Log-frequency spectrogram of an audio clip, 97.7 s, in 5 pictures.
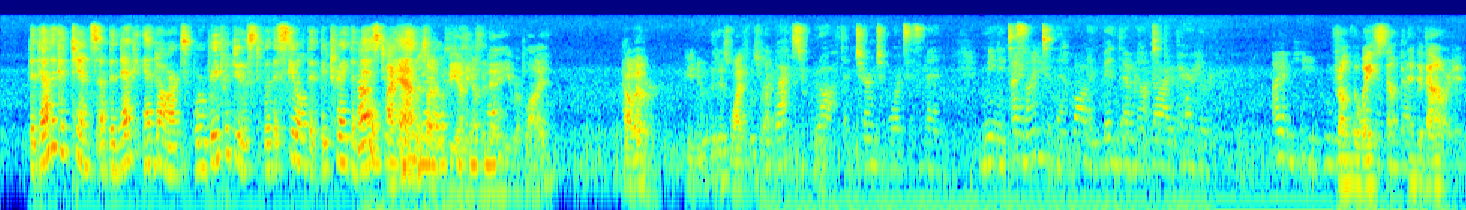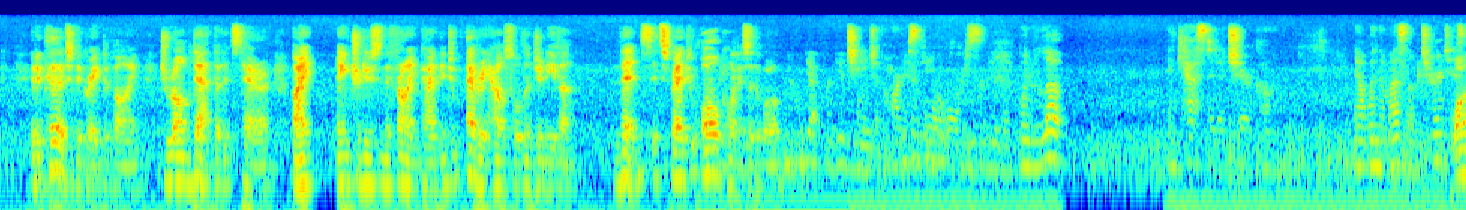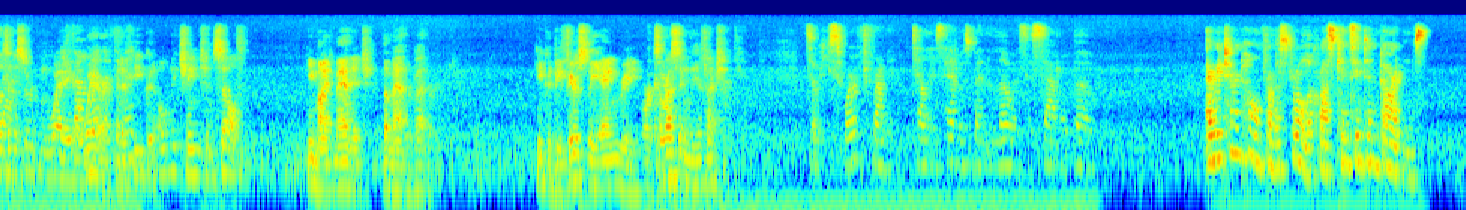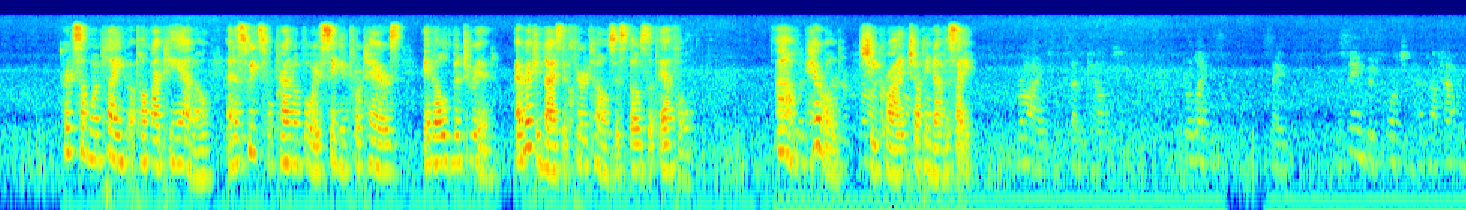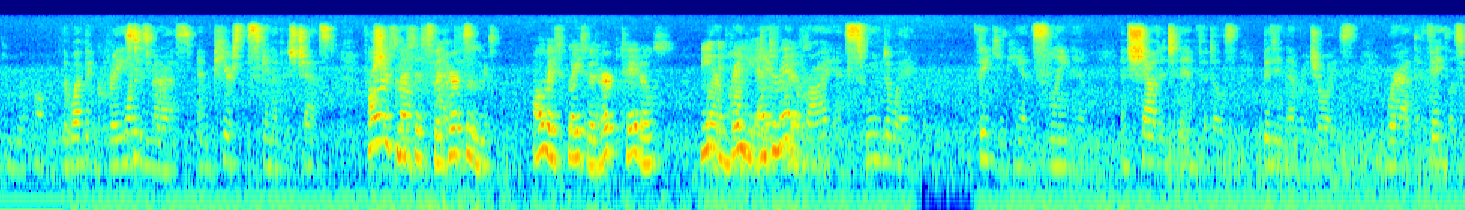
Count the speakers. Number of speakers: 6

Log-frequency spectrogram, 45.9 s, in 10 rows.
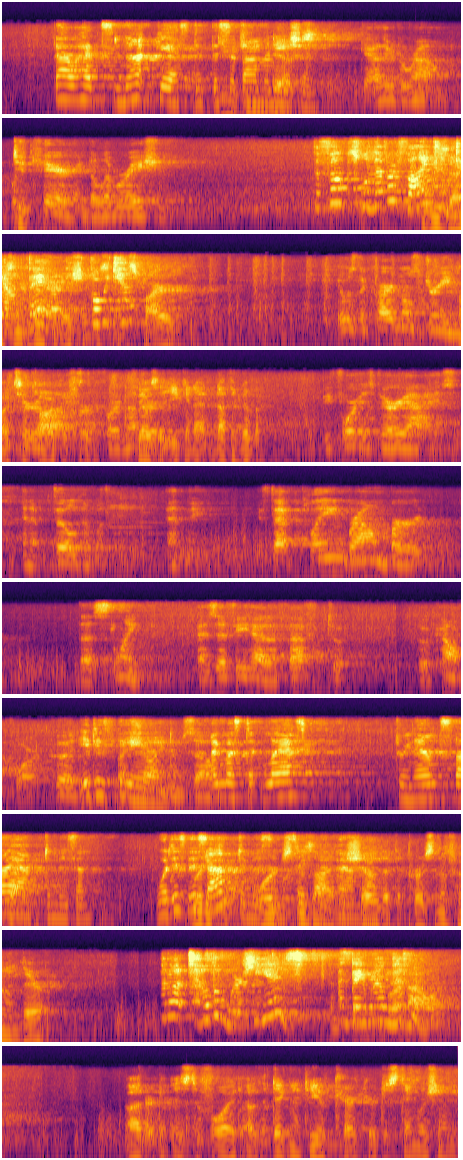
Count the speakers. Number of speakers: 4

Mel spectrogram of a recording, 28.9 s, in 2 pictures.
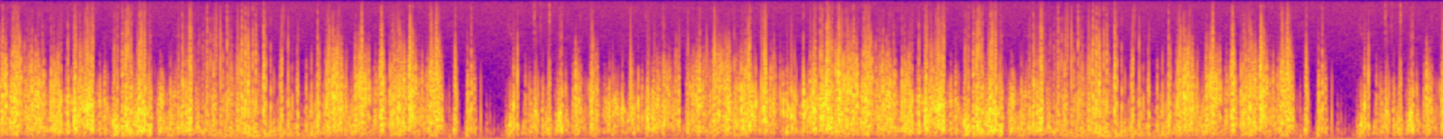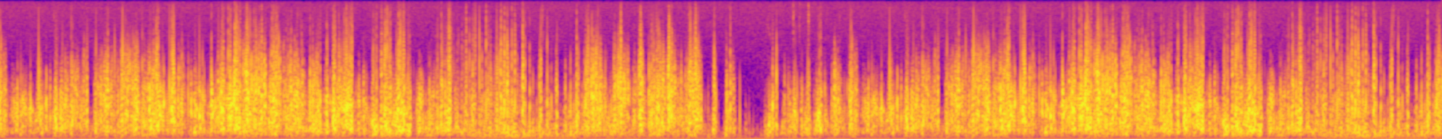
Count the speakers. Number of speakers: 0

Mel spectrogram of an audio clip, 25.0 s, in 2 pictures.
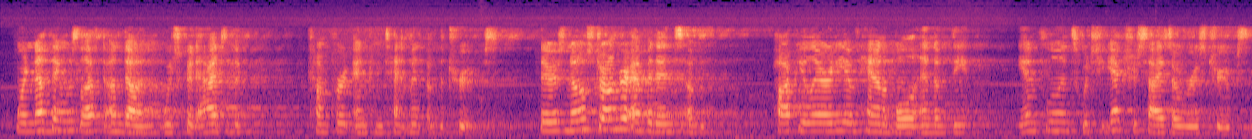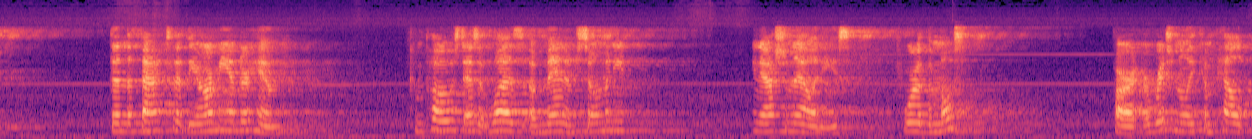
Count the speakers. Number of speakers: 1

